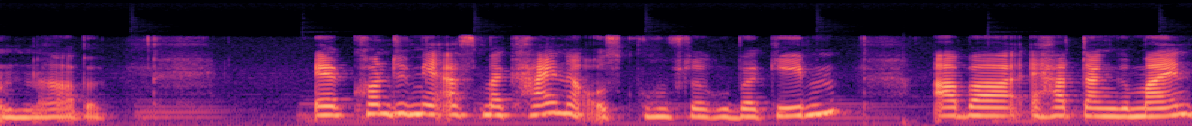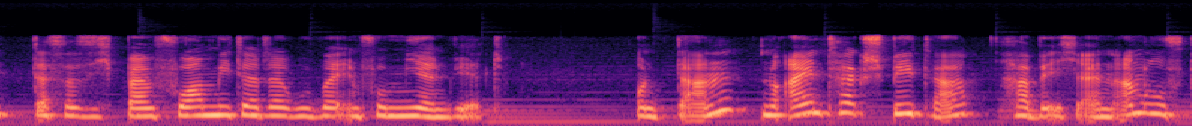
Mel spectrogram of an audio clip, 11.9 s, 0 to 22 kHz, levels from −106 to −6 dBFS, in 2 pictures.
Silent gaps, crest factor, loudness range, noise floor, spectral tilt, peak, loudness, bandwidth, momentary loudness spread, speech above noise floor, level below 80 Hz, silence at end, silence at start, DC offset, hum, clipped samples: none; 18 dB; 3 LU; -58 dBFS; -4 dB/octave; -8 dBFS; -27 LUFS; 8 kHz; 9 LU; 31 dB; -62 dBFS; 0 s; 0 s; under 0.1%; none; under 0.1%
